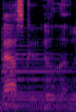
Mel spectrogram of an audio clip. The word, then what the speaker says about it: Pascagoula: Pascagoula, the bustling burg of Pascagoula.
